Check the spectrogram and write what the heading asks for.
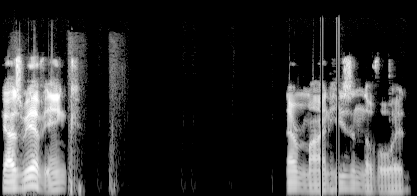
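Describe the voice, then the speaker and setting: A man streaming a game live, chatting casually with viewers and reacting excitably to the action. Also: low-pitched, unhurried, dry recording, muffled recording. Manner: excitable, chatty, talking to chat while playing.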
